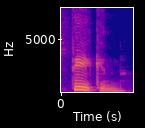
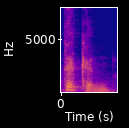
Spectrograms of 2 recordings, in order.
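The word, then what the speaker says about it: Tekken: رقم 3 تكن، لعبة القتال المشهورة اللي تقريبا كلنا اتربينا واحنا بنلعبها، اسمها مش تيكن، اسمها تكن.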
